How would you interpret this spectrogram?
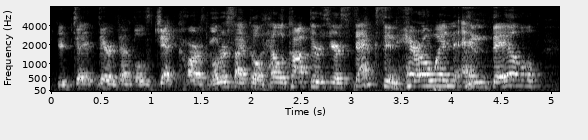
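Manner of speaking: a list that swells into a shout; building shout. Acted. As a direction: crescendo to a fever pitch. Crescendo list.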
